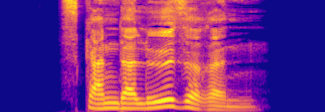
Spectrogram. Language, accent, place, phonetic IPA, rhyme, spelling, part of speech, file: German, Germany, Berlin, [skandaˈløːzəʁən], -øːzəʁən, skandalöseren, adjective, De-skandalöseren.ogg
- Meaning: inflection of skandalös: 1. strong genitive masculine/neuter singular comparative degree 2. weak/mixed genitive/dative all-gender singular comparative degree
